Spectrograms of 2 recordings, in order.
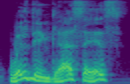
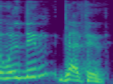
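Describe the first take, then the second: First: Said in the usual way. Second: High, lisping caricature; Zakir Naik. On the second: Acted. Mock preacher offering the host protection, high and lisping. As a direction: say it in a silly high, lispy preacher voice. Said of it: "Hey, Zakir Naik".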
